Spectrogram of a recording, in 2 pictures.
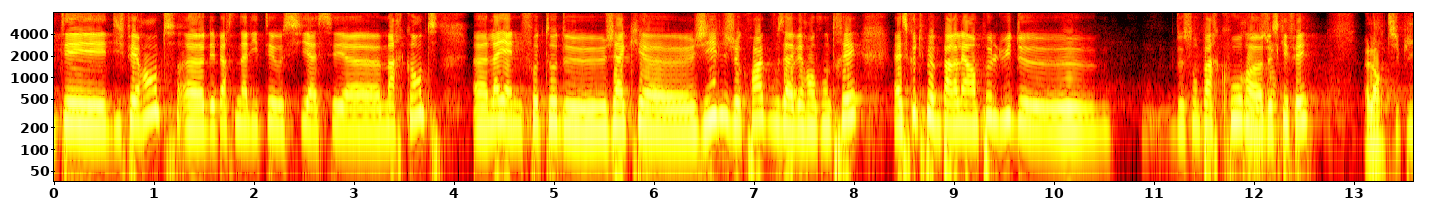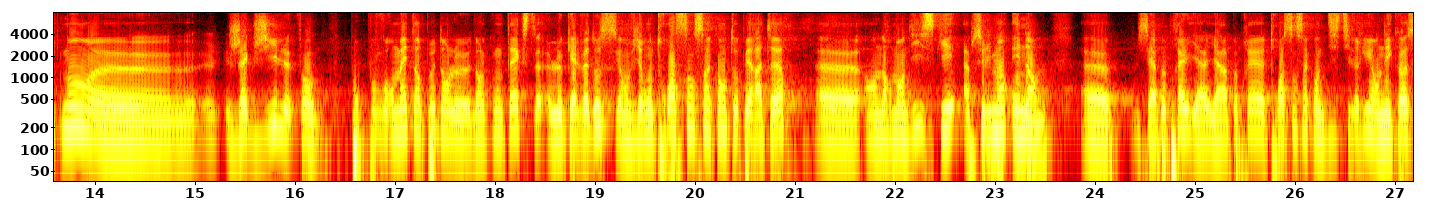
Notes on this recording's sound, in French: sur la Scène Liquide Omnivore Food Festival 2021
